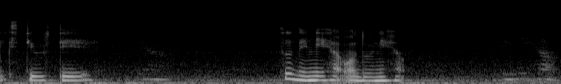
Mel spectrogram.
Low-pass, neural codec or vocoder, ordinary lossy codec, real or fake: none; codec, 16 kHz, 6 kbps, DAC; none; fake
